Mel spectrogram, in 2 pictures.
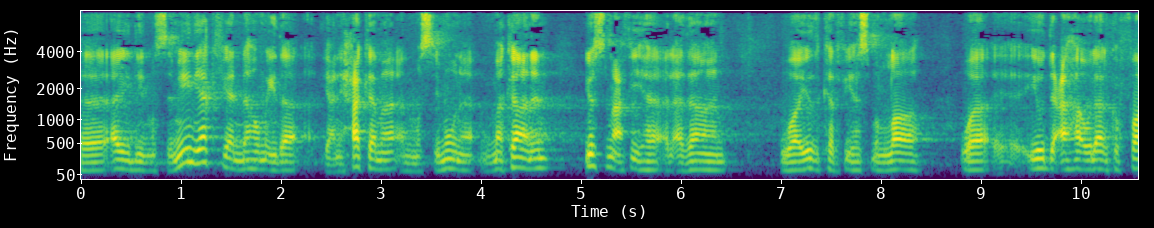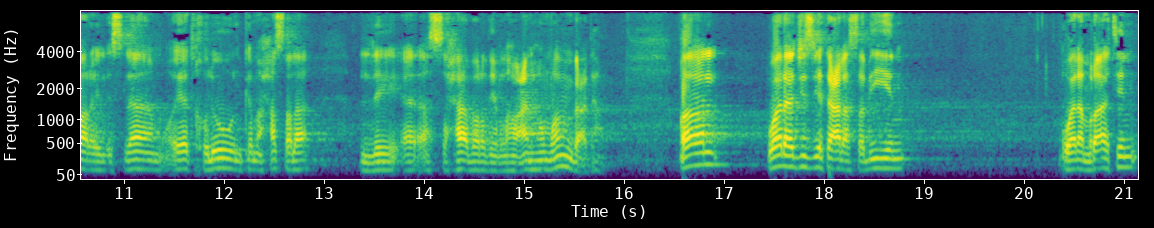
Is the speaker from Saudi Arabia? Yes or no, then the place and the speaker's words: yes; Saudi Arabia; ولله الحمد إحنا عندنا في السعودية الآن لا يوجد إيش؟ أهل ذمة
